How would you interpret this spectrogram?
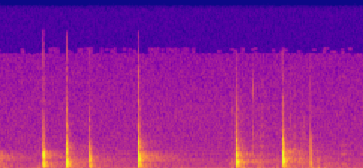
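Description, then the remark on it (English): A bouncy, uneven rhythm of seven light knocks on a door, quick taps grouped in a playful pattern, crisp with silence between them and no voices. “Remember the playful knock?”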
